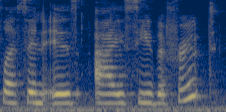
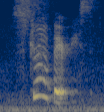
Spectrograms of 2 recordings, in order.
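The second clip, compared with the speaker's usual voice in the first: Strawberries quick and higher, falling; fast blend; 7 semitones higher than usual. Shown as a demonstration. Teacher shows moving the arm faster, fast blend. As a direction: say Strawberries briskly as one word. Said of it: "the faster you say it".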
